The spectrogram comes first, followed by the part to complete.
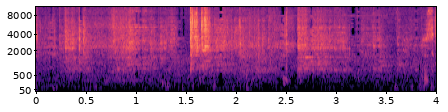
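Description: A steel drain-snake cable scraping as it is worked back and forth through a radiator core tube clogged with oil sludge: a rough, rasping metal scrape, louder for a moment about a second and a half in.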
